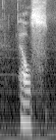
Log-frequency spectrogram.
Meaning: 1. alder (tree of the genus Alnus) 2. awl 3. bodkin
- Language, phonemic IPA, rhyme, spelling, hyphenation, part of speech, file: Dutch, /ɛls/, -ɛls, els, els, noun, Nl-els.ogg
